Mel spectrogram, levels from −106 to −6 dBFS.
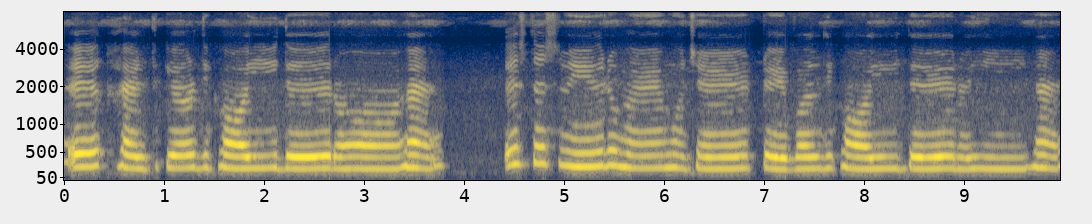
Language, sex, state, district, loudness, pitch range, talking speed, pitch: Hindi, female, Madhya Pradesh, Umaria, -15 LUFS, 210-230 Hz, 95 wpm, 220 Hz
